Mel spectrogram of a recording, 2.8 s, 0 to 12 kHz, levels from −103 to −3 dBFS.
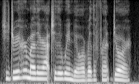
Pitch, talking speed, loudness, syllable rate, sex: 210 Hz, 260 wpm, -15 LUFS, 5.8 syllables/s, female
